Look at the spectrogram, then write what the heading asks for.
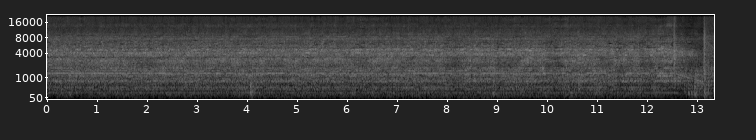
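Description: A drying tool blows air steadily onto a wooden snow globe craft piece, a constant close whooshing drone that runs unbroken and ends with a small knock.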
